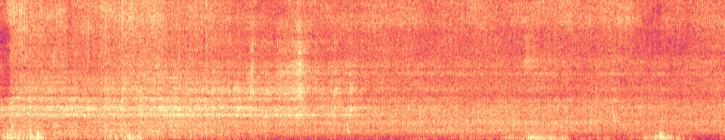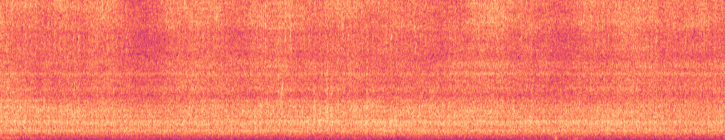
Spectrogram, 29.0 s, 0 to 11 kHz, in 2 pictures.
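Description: Locomotive-hauled passenger train rolling away over the station's switches. Faint wheel squeal and a few low thumps from the wheels come in the first half, most clearly about 11 and 13 seconds in, then it fades to a steady low background noise.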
